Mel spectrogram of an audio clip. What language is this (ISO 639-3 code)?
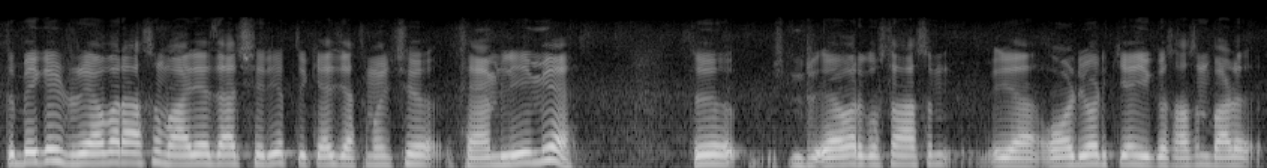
kas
